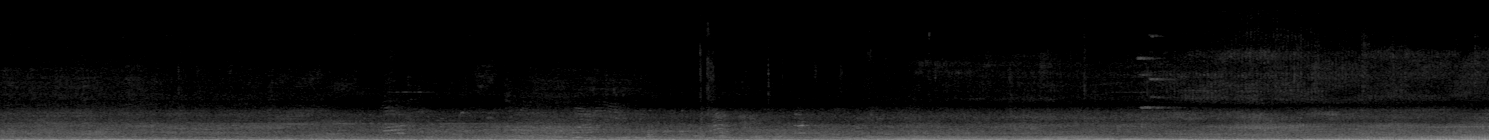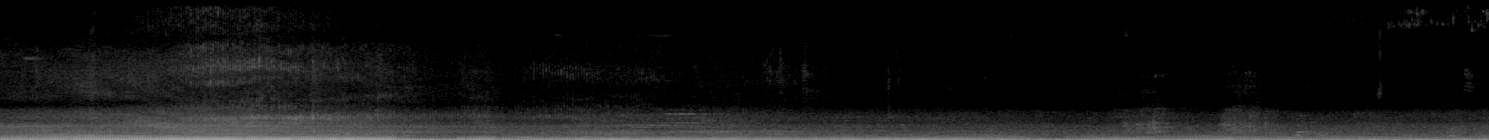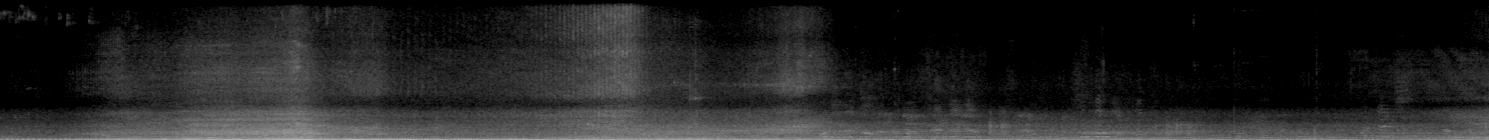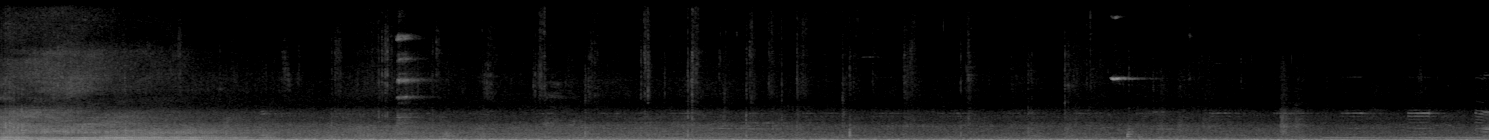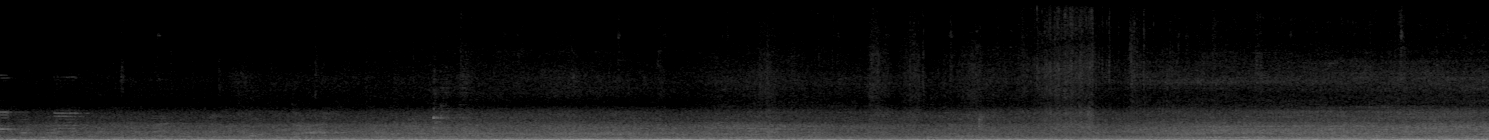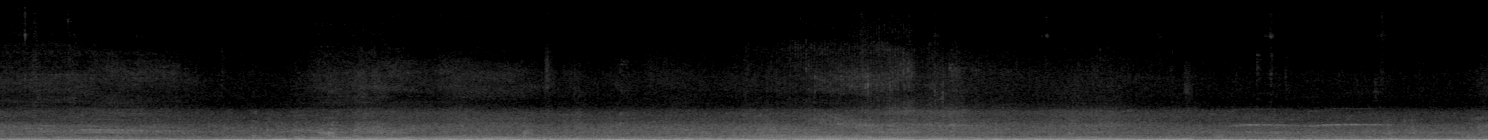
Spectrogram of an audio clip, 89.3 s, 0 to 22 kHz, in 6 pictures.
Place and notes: Yitong St., Zhongshan Dist. - In the Street
Walking on the road, Environmental sounds, Construction noise, Motorcycle sound, Traffic Sound, Binaural recordings, Zoom H4n+ Soundman OKM II
6 February 2014, 17:24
